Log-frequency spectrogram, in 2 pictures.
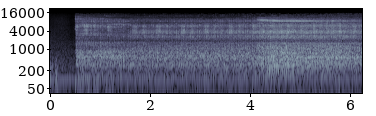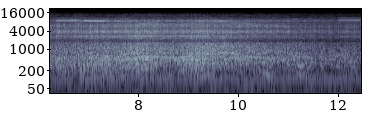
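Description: A car engine idles steadily with a constant mechanical drone, overlaid by a high, thin squeal from a slipping V-belt that wavers slightly in pitch throughout; no one speaks.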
